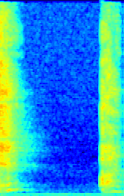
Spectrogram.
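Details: Coughing from a person who is sick, filmed late at night.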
